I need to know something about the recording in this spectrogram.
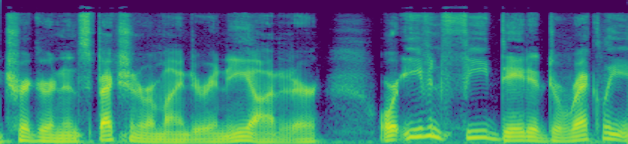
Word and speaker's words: eAuditor: And bringing in a digital tool like e auditor, remember pronounced e auditor, seems like it can really elevate that whole process.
